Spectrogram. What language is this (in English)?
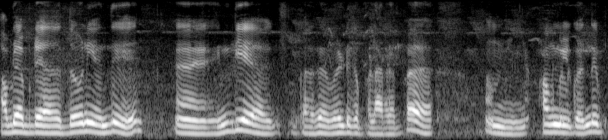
Tamil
